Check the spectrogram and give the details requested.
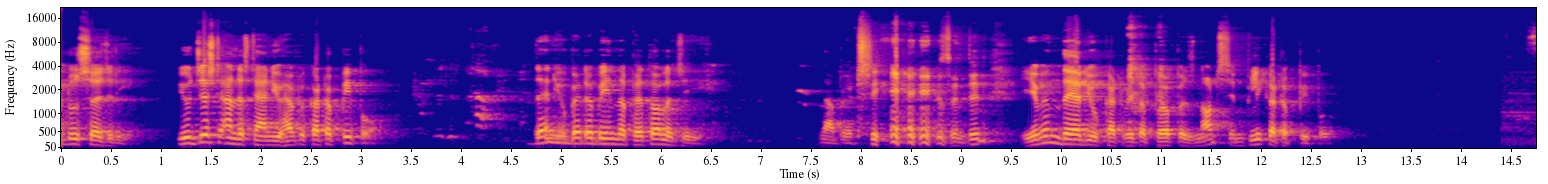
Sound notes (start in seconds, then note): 3.9 laughter; 8.0 laughs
